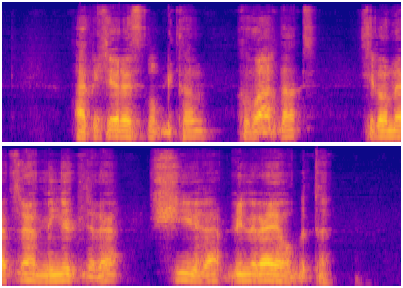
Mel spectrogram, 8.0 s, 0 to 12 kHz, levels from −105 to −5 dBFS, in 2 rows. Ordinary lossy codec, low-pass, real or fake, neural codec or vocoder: AAC, 32 kbps; 10.8 kHz; fake; codec, 44.1 kHz, 1.7 kbps, Pupu-Codec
